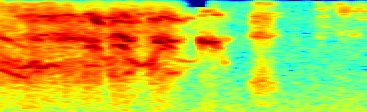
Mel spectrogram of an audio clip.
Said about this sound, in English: But, yeah, the toads are louder than hell tonight. I should have mentioned something. I can hear him a little bit in the background.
